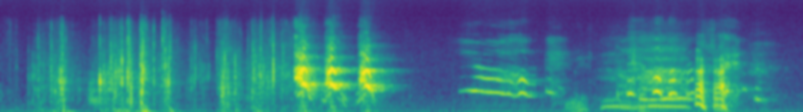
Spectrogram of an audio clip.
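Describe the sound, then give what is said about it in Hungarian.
A black Hungarian herding puli dog from the Hortobágy barks in a quick run of sharp yaps, then a few higher whining sounds, ending in longer, throatier barks. No talking is heard. “Egy kutya. Egy igazi élő kutya, amit a hortobágyon láttam.”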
